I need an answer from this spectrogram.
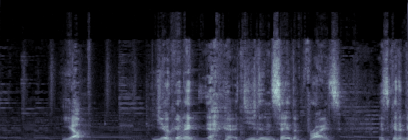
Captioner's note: chuckles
